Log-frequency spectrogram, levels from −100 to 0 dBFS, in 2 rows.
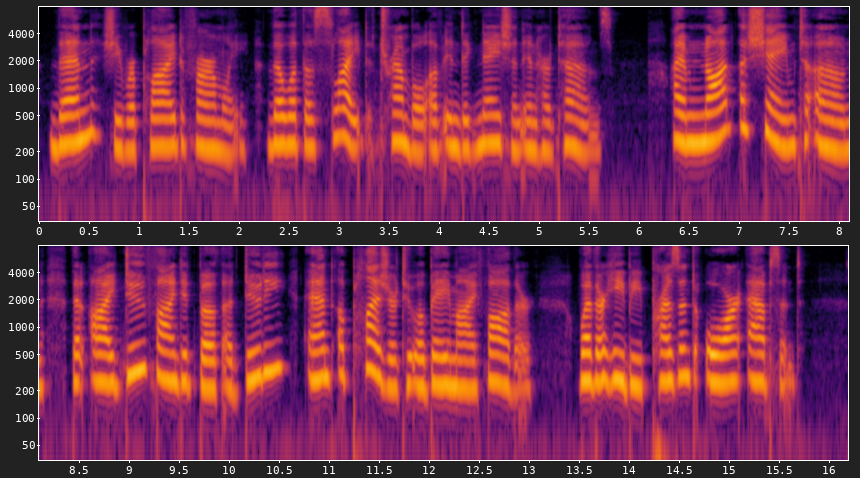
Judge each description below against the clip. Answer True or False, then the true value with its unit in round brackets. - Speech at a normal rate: True (150 wpm)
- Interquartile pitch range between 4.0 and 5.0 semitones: False (3.1 semitones)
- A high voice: True (245 Hz)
